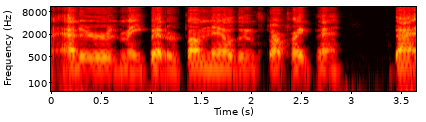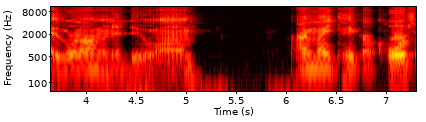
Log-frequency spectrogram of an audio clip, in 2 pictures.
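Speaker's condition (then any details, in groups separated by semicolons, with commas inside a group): Cerebral palsy; from birth, wheelchair user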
